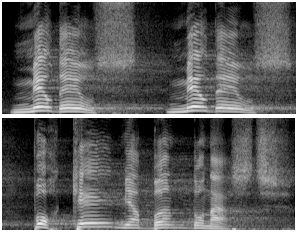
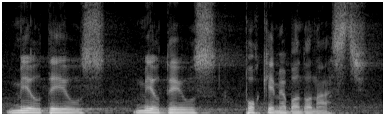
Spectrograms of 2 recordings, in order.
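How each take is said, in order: First: It is cried out with anguish and loneliness. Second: It is said flatly, without feeling.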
